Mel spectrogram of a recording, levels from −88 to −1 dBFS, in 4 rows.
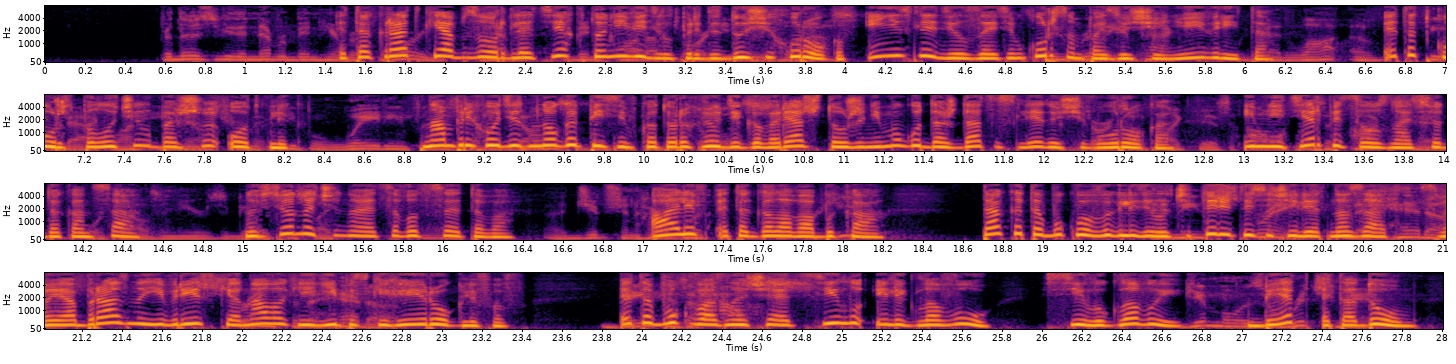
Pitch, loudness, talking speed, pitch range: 240 Hz, -21 LUFS, 170 wpm, 205-285 Hz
